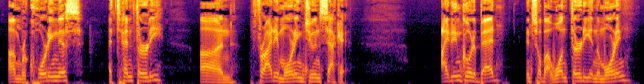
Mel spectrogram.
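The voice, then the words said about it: Strained, nearly lost, exhausted voice. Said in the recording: “I'm on the verge of losing my voice. ... I'm on the verge of falling over because I'm completely exhausted and spent.”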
